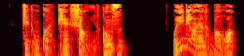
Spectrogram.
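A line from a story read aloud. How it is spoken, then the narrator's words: Angry. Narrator (Chinese): 倪大很愤怒的说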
